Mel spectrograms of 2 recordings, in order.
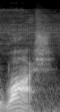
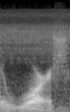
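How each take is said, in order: First: It is said without an r: wash. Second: It is said with a Midwest r: warsh.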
